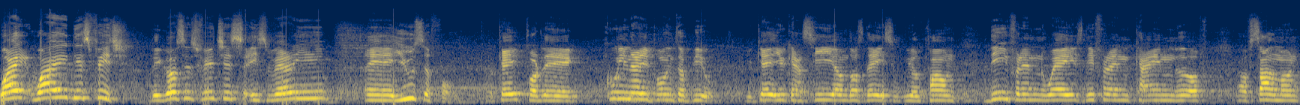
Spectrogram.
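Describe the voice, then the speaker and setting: A man's high-pitched voice with ordinary pitch variation at a moderate pace, with audible room echo and noticeable background noise. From Chile. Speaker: chef instructor. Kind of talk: cooking demonstration. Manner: halting, many fillers and repetitions.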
